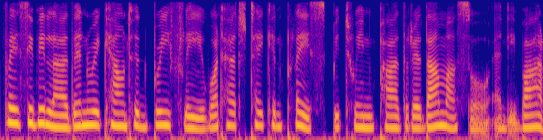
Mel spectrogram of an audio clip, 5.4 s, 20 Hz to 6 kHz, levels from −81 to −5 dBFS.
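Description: No technical faults can be heard anywhere in this speech recording.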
